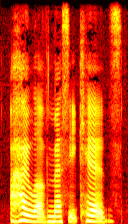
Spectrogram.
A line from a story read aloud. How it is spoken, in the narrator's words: Barney countered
